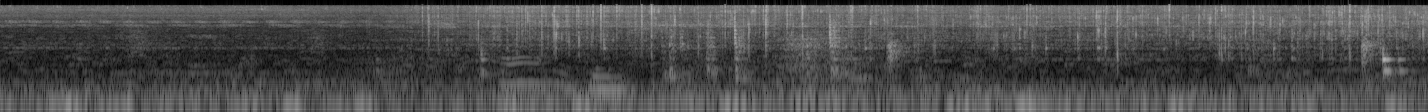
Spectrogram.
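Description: Chopped garlic frying in olive oil in a pan, sizzling. About two seconds in the sizzling turns louder and crackly as asparagus and a little water go into the hot oil.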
